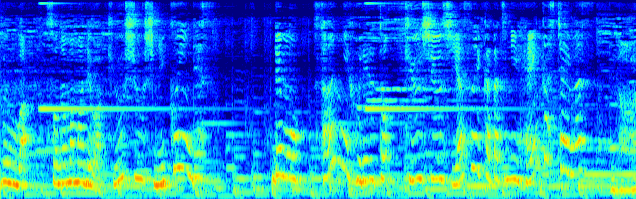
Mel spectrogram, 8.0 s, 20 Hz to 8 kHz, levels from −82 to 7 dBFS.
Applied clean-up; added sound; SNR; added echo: none; Glockenspiel; 17 dB; reverberation time 0.5 s.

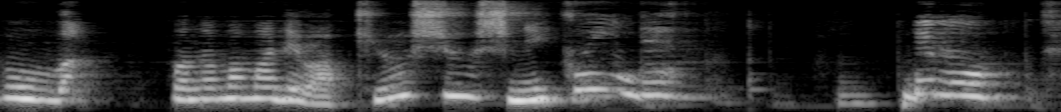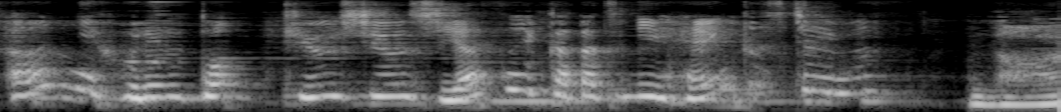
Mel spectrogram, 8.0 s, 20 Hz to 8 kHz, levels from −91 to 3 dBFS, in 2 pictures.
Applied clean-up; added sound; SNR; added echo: neural mask model DeepFilterNet 3.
